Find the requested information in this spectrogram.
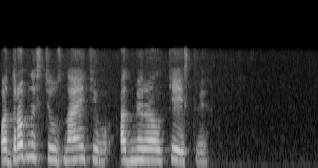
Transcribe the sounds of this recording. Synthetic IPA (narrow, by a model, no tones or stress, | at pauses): pɐd̪ɾobnəsʲtʲɪʊznajɪtʲɪvɐd̪mʲɪɾɐlˠkʲejst̪vʲɪ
